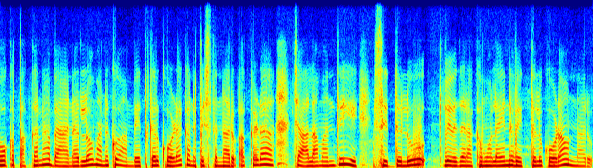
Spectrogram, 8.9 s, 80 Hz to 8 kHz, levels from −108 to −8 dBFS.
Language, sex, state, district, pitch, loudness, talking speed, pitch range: Telugu, female, Andhra Pradesh, Chittoor, 205 Hz, -13 LUFS, 110 wpm, 195-230 Hz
